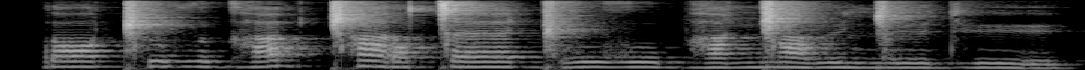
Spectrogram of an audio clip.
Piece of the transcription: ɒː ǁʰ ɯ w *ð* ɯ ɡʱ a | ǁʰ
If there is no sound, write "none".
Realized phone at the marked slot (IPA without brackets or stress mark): ð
